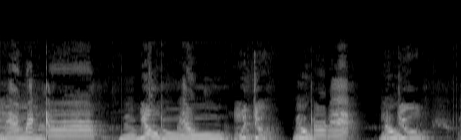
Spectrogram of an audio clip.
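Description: A green parrot talks in four short, nasal, speech-like phrases, each with rising and falling inflections, in a quiet small room.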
